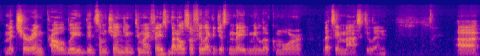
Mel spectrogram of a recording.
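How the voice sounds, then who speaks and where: A man in his twenties from Greece, speaking with a slight American accent and a deep, low voice. He chats in a relaxed, easygoing way on a phone livestream at home, reading out comments and answering them one by one. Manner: laid-back, chatty, reads comments aloud and answers them. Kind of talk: casual livestream chat answering viewer comments. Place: room at home with mint green walls.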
